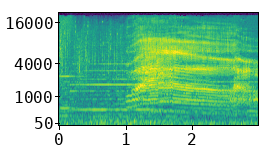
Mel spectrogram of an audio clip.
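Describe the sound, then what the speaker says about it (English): A cat in the Baldur's Gate 3 video game lets out drawn-out, wavering meows and a caterwauling yowl, two rising cries close and clear over a low game soundtrack. "Alright, Harper Boar, His Majesty, that's a cat, okay."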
